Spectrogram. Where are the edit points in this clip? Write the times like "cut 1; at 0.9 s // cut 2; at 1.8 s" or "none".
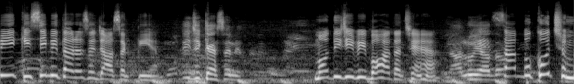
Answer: none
